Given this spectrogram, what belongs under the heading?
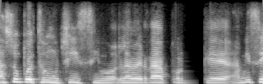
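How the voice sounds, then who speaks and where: Dry and close with no echo, a woman with an unremarkable speaking voice talks at a moderate pace and medium pitch with fairly even intonation. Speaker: writer and secondary school teacher. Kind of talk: interview.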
